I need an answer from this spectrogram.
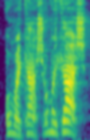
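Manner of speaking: high, loud mock panic; acted panicking mind. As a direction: play an alarmed mind gasping for air. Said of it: "Your mind automatically goes".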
